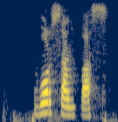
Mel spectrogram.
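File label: "ворсанпас", Komi, female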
